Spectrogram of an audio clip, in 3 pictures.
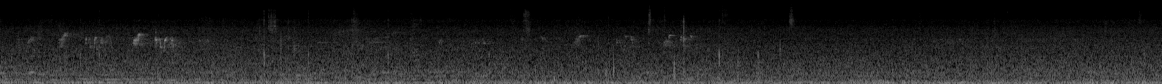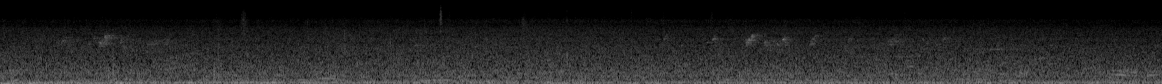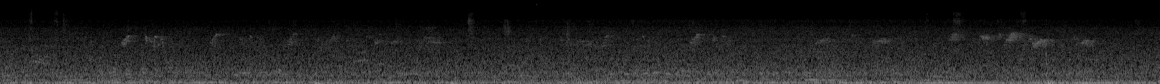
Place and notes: Rue Yves St Laurent, Marrakech, Morocco - Jardin Majorelle
Oiseaux dans le calme du jardin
